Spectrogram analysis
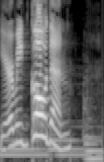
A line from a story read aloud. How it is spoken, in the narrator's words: shouted Bean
